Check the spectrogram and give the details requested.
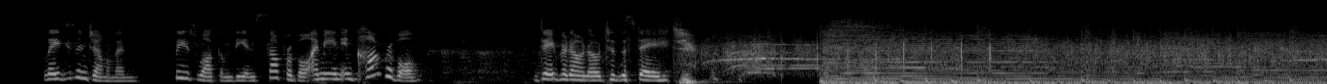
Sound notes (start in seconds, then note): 6.9 cheering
